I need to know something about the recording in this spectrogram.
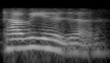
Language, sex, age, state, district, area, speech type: Sindhi, female, 45-60, Maharashtra, Akola, urban, conversation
